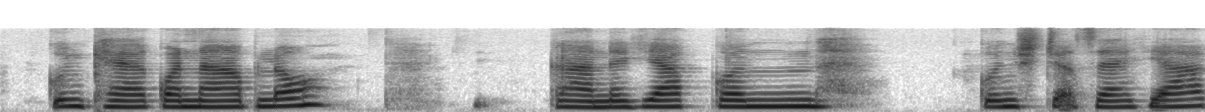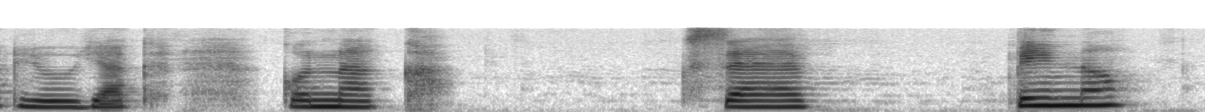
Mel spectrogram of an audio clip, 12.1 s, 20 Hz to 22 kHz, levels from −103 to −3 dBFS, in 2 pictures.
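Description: No technical faults are audible.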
